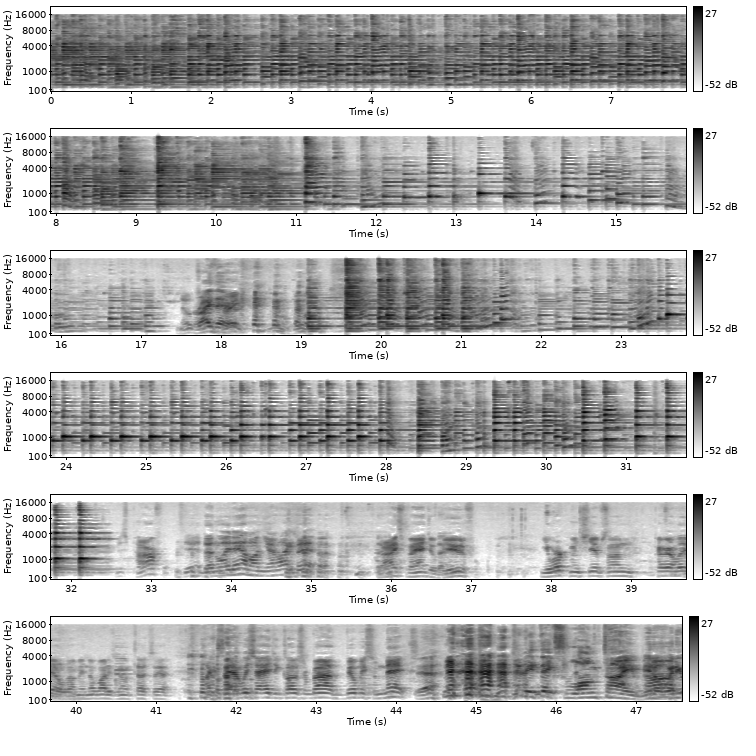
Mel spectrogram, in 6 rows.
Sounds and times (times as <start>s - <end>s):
Banjo: 0.0s - 32.6s, 46.8s - 47.5s
Mandolin: 0.0s - 32.6s, 46.8s - 47.5s
Bluegrass: 0.0s - 47.5s
Speech: 17.5s - 18.3s, 32.6s - 35.1s, 35.8s - 37.1s, 37.9s - 44.6s, 45.4s - 47.5s.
